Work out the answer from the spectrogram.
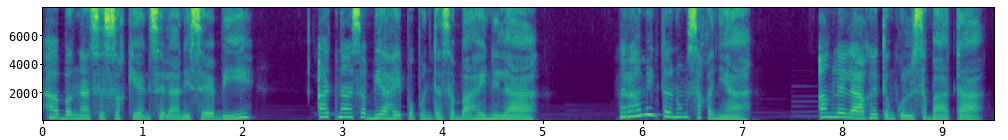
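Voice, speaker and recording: A woman's voice: mid-range voice, expressive, normal speed, long pauses, mellow, no echo, clean studio sound, soft background music. A woman storyteller reading scripted narration of a romance story.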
